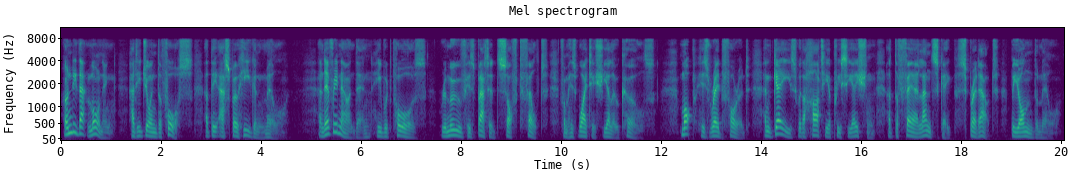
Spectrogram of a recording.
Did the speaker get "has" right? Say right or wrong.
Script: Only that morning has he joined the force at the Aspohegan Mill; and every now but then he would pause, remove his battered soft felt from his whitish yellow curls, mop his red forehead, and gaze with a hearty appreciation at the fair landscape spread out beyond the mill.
wrong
